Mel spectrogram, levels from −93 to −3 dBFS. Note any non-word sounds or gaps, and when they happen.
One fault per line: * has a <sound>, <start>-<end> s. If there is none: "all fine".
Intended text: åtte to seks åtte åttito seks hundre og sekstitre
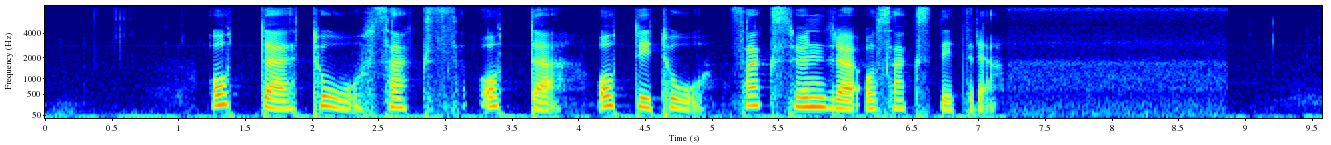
all fine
